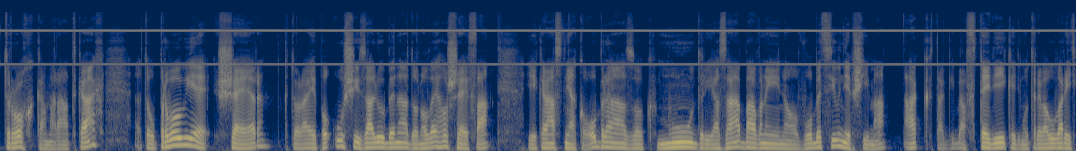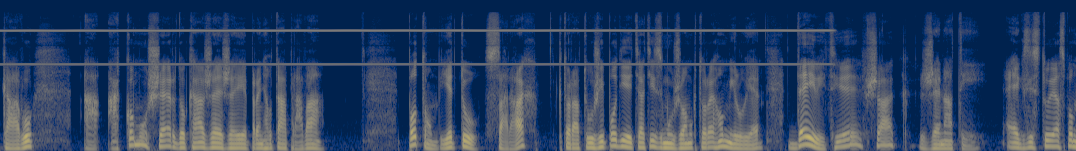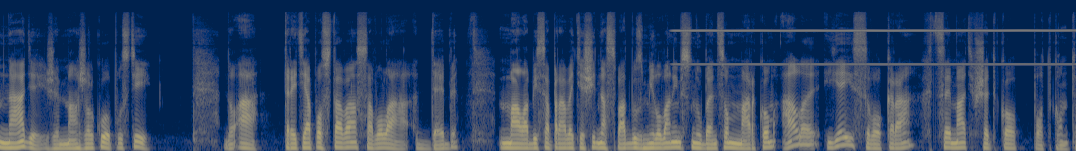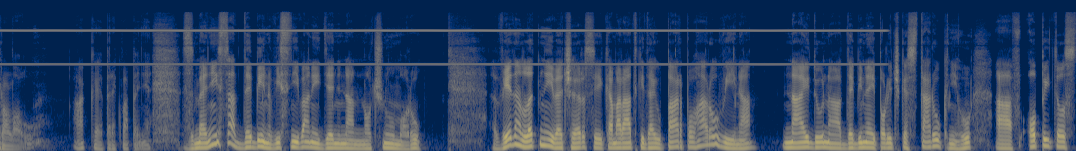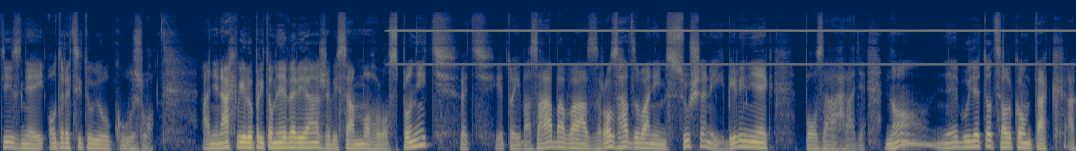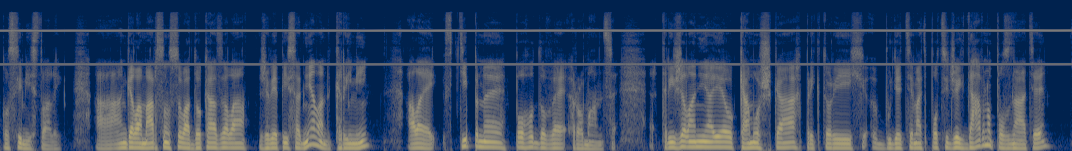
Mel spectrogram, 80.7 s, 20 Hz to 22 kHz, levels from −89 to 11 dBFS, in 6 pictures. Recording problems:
high-pitched whine; loud; until 24 s, from 35 to 51 s and from 59 s on; 9.5 kHz, 10 dB below the speech

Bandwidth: 15.5 kHz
